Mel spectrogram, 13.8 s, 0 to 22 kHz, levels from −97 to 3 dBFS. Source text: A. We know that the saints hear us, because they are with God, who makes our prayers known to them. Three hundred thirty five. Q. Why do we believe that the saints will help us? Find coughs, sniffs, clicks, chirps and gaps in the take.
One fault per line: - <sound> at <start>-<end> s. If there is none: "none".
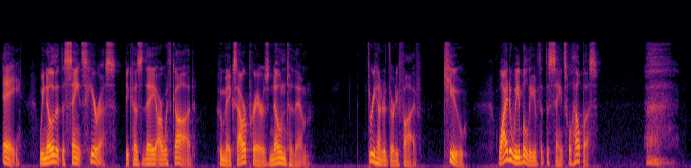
- sigh at 12.9-13.6 s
